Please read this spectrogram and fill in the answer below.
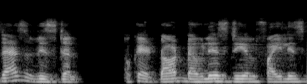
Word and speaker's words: WSDL: This is pronounced as WISDL. Okay. WSDL file is pronounced as WISDL.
